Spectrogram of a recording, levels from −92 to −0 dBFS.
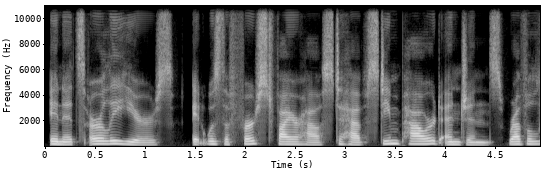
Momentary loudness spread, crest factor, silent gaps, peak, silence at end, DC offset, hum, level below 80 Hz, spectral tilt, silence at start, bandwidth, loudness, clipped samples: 6 LU; 18 dB; none; 0 dBFS; 0 s; under 0.1%; none; -68 dBFS; -4 dB/octave; 0.05 s; 11 kHz; -18 LUFS; under 0.1%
